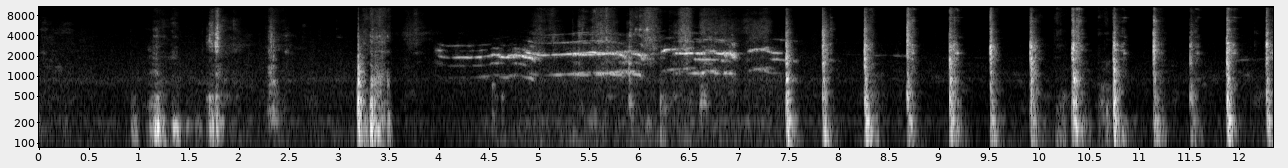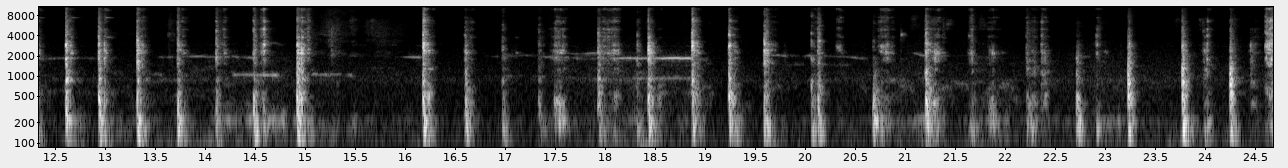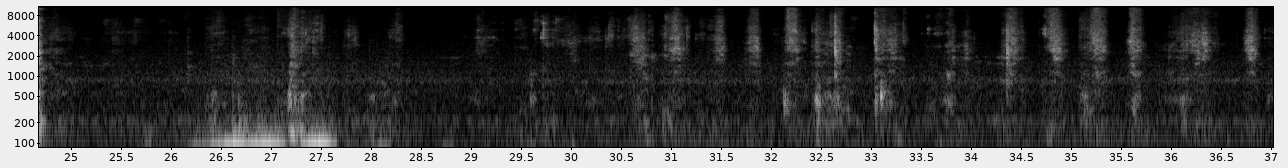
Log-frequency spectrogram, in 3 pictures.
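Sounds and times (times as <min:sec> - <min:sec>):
hammer striking: 0:07.5 - 0:15.3, 0:16.2 - 0:24.4.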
